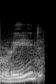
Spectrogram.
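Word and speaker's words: read: उसके बाद past form को हम रेड पढ़ेंगे और थर्ड फॉर्म जिसको हम पास्ट पार्टिसिपल फॉर्म कहते हैं इसको भी हम रेड ही पढ़ेंगे। लेकिन स्पेलिंग इसकी चेंज नहीं होगी, सेम होगी, ठीक है ना, जिसकी माना पढ़ना।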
